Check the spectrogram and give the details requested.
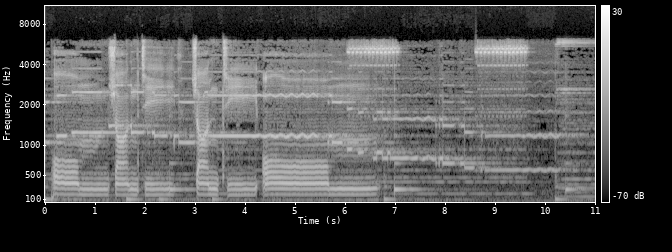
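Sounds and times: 
speech: 0:00.2 - 0:07.1
telephone bright electronic ringtone: 0:06.1 - 0:07.1, 0:08.6 - 0:09.7.

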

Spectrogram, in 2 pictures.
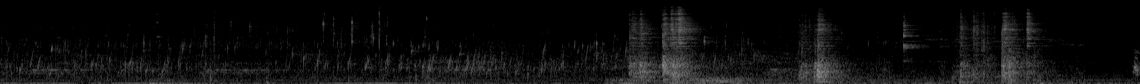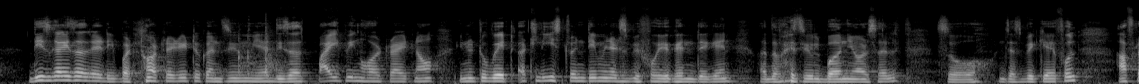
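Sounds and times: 
steady low sizzle of hot oil: 0:00.0 - 0:10.8
utensils clinking against a pan and plate while lifting fried samosas: 0:09.0 - 0:10.6
speech: 0:11.7 - 0:22.7.

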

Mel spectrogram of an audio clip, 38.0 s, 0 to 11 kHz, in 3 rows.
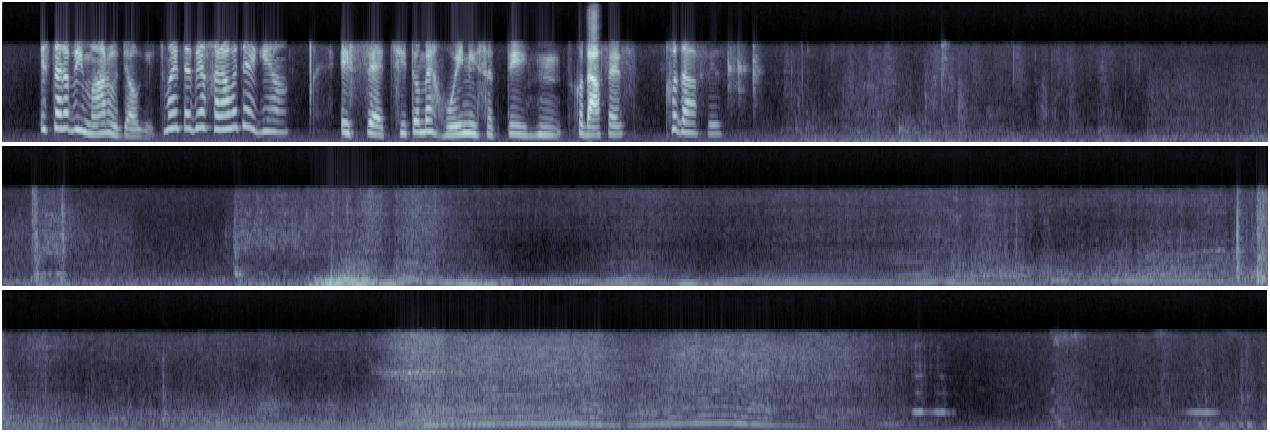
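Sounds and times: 
speech: 0:00.4 - 0:07.4
car engine revving and sputtering without catching: 0:07.7 - 0:34.6.

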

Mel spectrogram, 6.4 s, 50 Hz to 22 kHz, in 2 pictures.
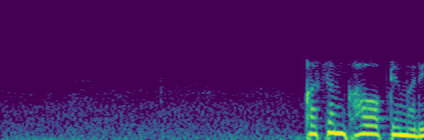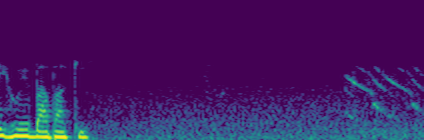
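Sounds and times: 
steady hiss: 0:00.0 - 0:06.3
speech: 0:02.3 - 0:04.0
car safety alarm wailing with sweeping electronic tones: 0:05.8 - 0:06.3.

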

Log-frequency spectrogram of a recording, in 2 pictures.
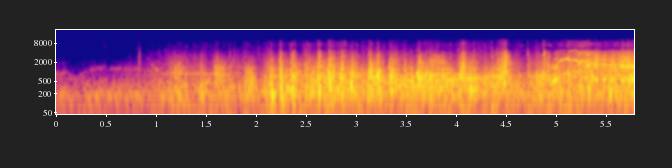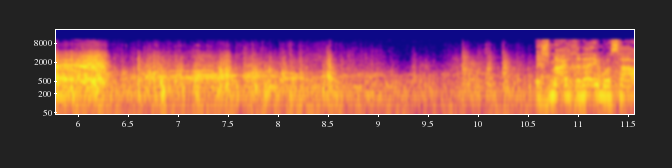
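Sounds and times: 
horse hooves clip-clopping as its rider sets off: 0:00.8 - 0:11.5
horse whinnying loudly: 0:04.8 - 0:08.1
speech: 0:10.8 - 0:11.5.

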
